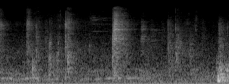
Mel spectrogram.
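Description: A pen scratching across paper in a few short writing strokes, the strongest about a second in, under a man's low drawn-out hum.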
